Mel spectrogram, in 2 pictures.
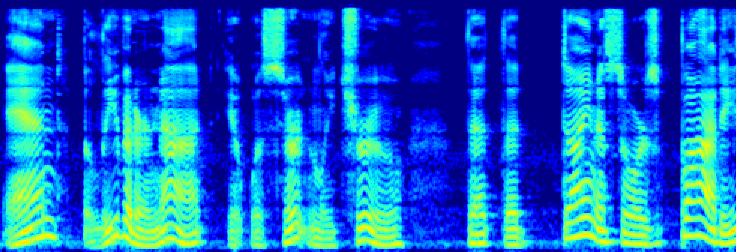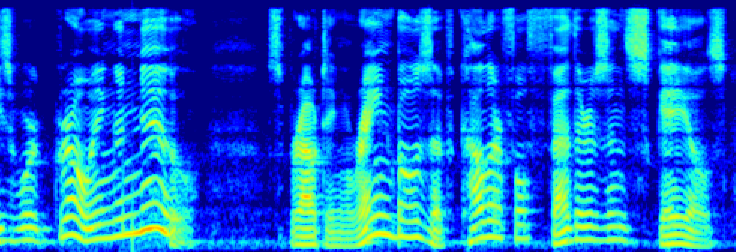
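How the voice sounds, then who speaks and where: A man reading a rhyming children's story aloud in an expressive, theatrical way with drawn-out phrasing. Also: medium pitch, lo-fi sound.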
